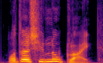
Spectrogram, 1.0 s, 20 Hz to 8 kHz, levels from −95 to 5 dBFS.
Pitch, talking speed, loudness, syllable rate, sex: 210 Hz, 290 wpm, -17 LUFS, 5.8 syllables/s, male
